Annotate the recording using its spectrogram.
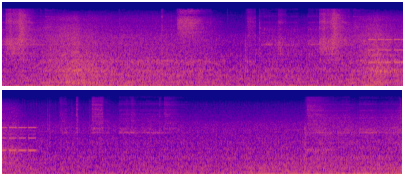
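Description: A truck engine rumbles low and steady from inside the cab.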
